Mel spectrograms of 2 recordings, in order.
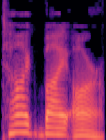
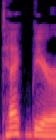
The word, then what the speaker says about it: Takbīr: the takbir takbir pronounced tog by are also transliterated tech beer or takbir is the Arabic phrase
